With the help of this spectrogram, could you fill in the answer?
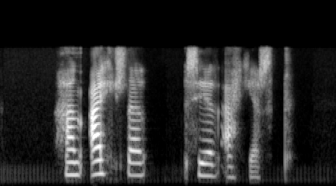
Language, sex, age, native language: Icelandic, female, 9, Icelandic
